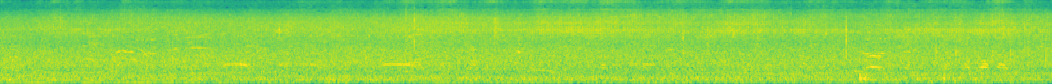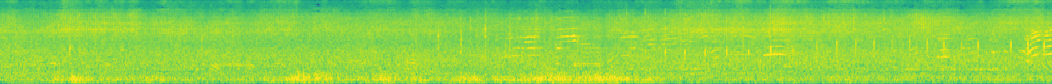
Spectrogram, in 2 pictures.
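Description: Outdoor track-meet background noise: a steady hiss with faint distant voices, and surges of low rumble, like wind on the microphone, between about two-thirds and five-sixths of the way through.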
